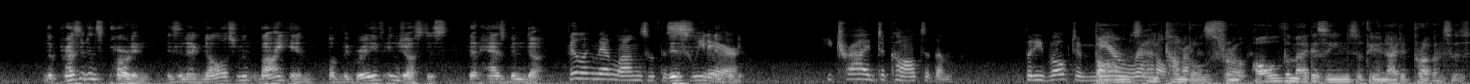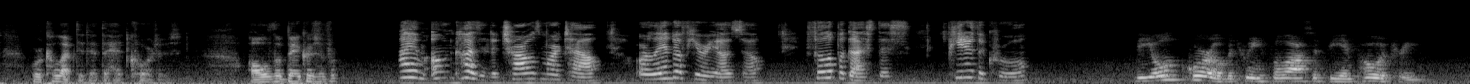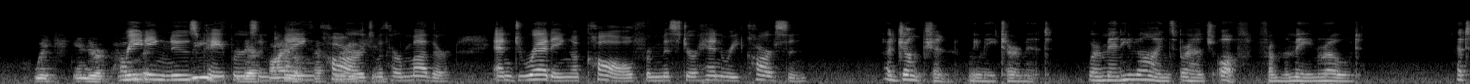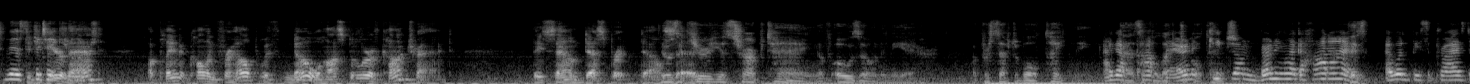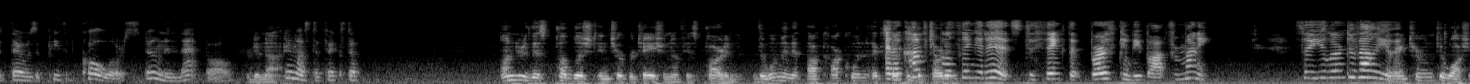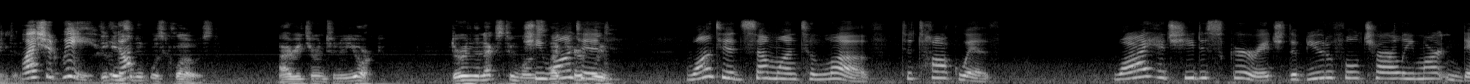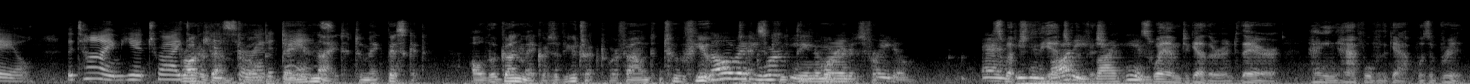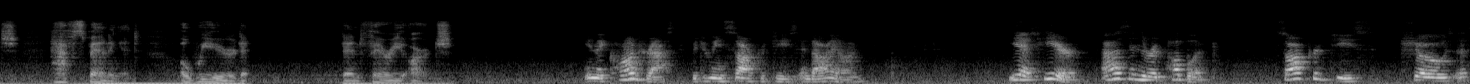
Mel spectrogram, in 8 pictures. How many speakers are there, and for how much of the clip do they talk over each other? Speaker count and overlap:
ten, about 18%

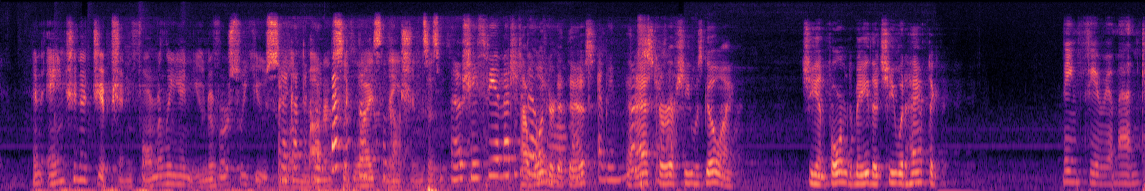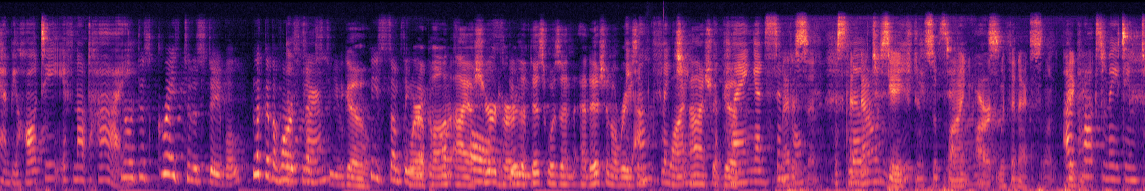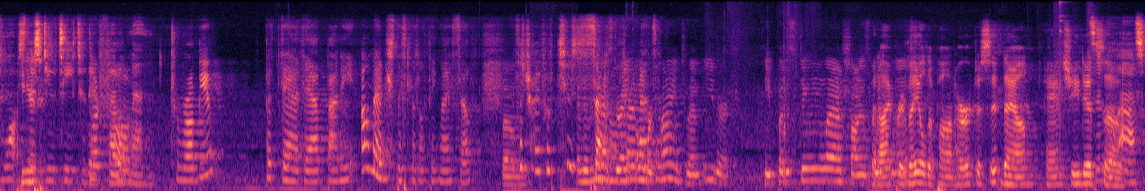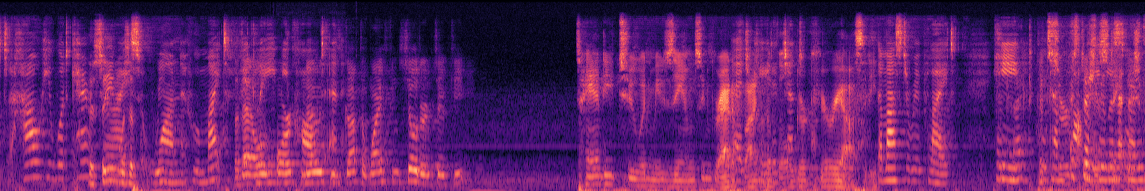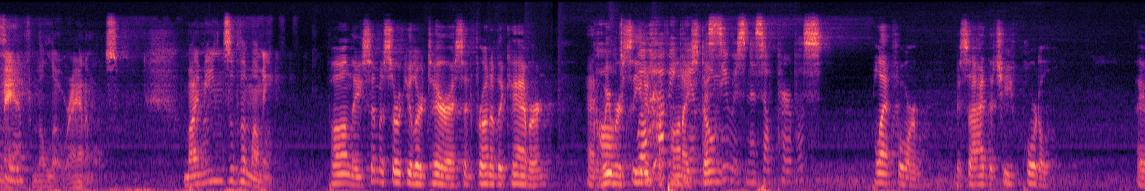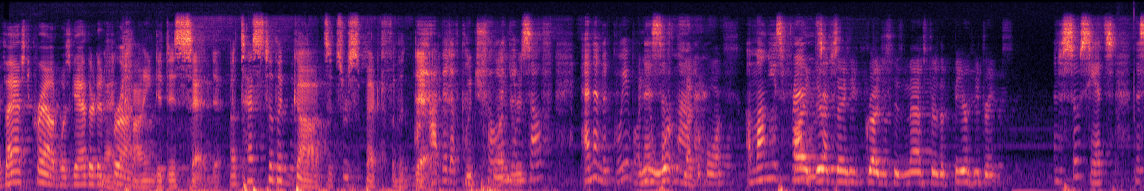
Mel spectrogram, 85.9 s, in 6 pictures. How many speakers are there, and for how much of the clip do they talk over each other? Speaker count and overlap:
five, about 40%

